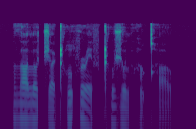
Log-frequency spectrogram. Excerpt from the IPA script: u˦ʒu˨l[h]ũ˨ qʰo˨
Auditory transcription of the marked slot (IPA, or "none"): h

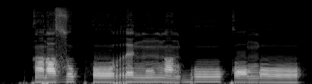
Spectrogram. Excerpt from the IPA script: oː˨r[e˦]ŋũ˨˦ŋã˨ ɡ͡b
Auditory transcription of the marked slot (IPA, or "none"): e˦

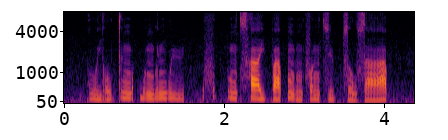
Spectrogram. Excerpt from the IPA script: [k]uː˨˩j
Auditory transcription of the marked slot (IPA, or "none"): k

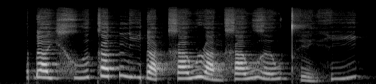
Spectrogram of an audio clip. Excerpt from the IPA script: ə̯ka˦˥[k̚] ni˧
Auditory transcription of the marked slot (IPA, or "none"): t̚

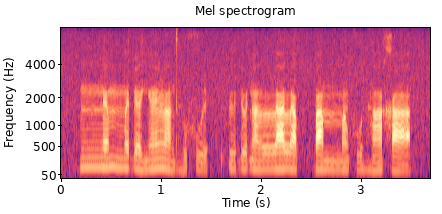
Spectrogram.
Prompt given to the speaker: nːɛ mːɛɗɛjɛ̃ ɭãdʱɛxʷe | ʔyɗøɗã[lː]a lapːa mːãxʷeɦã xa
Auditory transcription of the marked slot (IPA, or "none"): lː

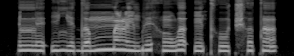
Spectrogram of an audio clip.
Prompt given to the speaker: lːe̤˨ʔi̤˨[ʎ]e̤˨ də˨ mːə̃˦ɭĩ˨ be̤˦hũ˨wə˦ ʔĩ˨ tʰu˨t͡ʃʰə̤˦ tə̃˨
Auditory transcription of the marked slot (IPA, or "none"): ʎ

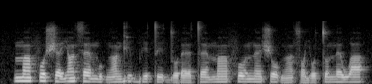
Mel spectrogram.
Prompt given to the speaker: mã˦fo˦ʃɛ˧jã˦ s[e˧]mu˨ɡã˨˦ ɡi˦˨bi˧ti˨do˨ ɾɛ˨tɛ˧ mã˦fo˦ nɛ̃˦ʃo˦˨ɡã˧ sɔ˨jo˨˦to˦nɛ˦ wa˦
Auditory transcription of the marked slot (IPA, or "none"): ɛ˧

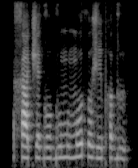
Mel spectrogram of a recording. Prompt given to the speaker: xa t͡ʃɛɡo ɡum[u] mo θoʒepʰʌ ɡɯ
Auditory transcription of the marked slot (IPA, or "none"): u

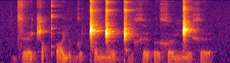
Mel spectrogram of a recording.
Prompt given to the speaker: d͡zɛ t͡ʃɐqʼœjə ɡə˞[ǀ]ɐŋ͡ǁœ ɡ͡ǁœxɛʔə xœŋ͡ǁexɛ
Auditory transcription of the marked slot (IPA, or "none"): ǁ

